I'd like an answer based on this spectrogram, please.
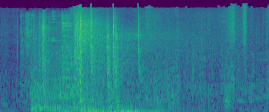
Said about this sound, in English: So you should hear a pretty loud rush of air when they open this door.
